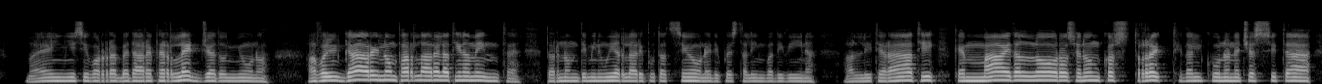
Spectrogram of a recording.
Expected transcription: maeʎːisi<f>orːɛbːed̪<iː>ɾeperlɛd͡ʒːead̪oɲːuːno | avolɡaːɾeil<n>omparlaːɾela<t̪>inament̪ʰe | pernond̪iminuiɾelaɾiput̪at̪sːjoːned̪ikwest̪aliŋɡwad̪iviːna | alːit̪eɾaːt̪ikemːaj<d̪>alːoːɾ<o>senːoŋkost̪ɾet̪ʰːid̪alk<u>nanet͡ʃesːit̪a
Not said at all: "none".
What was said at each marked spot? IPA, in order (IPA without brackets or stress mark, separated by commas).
v, aː, n, t̪, d̪, o, uː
